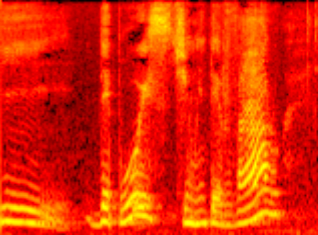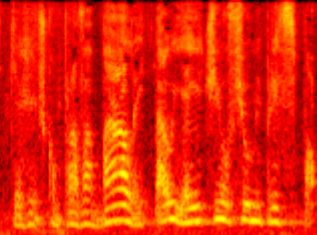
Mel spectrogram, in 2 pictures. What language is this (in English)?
Portuguese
